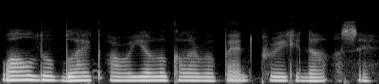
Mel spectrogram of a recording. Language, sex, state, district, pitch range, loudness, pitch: Nagamese, female, Nagaland, Dimapur, 170-185 Hz, -15 LUFS, 180 Hz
